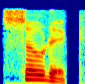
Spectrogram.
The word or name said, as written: sodic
